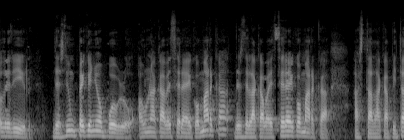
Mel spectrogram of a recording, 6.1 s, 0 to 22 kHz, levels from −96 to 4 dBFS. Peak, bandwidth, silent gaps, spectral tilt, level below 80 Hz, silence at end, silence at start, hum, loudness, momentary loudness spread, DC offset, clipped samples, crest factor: -12 dBFS; 13 kHz; none; -6.5 dB/octave; -66 dBFS; 0 s; 0 s; none; -31 LUFS; 8 LU; under 0.1%; under 0.1%; 18 dB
